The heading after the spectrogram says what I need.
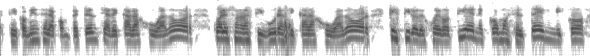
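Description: A woman's voice: low-pitched, no room sound. A woman with an Argentine accent, a football commentator answering interview questions in a confident, reflective way. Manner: confident, reflective, frequent "este" fillers. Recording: dull lo-fi dry sound.

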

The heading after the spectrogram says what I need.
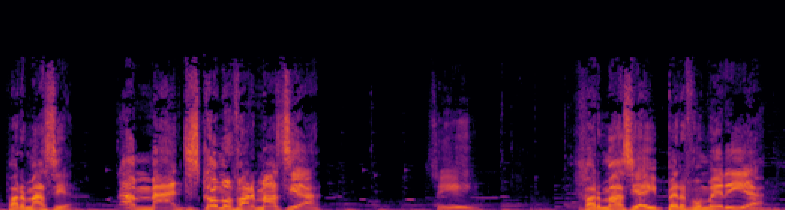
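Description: Bright teasing co-host man. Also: high-pitched, animated, slow, faint music behind. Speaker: radio show co-host. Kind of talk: joke-telling banter.

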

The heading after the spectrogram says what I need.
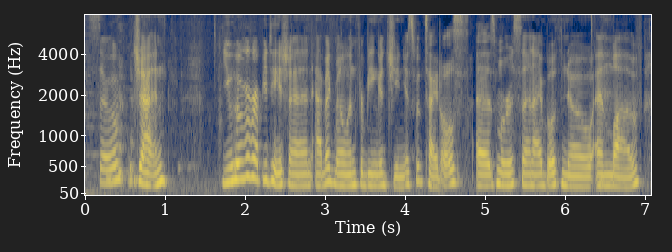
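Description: A woman co-hosting a podcast in casual chat, lively and playful. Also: lowish voice, moderate pace, soft background music. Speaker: podcast co-host.

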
